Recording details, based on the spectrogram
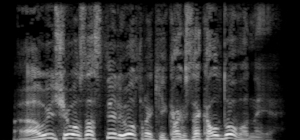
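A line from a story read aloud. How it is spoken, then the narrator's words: Barked. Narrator (Russian): рявкнул Наум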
